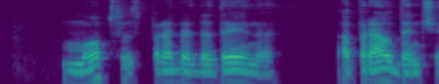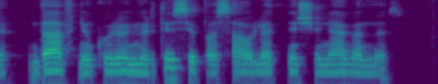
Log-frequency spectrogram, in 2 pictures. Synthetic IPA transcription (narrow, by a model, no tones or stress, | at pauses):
moːpsʊ̰spɾɑd̪ʲɛd̪ɐd̪ɐɪnɐ | ɐ̰pɾɑˑʊd̪ɐnʲt͡ʃʲʊd̪ɑːfʲnʲɪkʊɾʲoːmʲɪɾʲt̪ʲɪsʲɪpɐsɑ̰ˑʊlʲoɑt̪ʲnʲɛʃʲɛnʲæːɡɐnd̪ɐs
